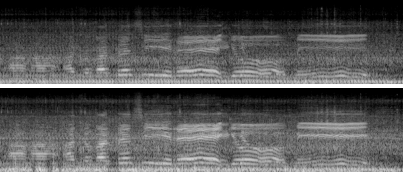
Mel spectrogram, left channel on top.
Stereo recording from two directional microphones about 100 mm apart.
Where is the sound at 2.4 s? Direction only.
35° right (ahead or behind).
